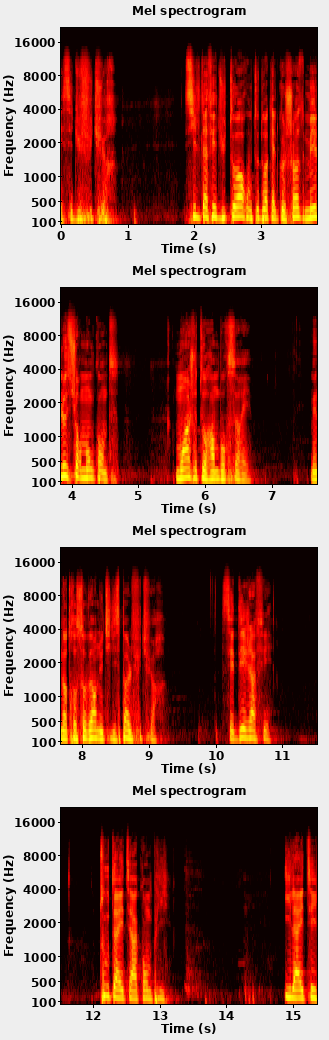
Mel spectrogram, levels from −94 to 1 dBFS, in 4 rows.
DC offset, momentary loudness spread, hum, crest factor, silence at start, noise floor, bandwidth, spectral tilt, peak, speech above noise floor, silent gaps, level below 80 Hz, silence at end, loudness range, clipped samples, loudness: under 0.1%; 14 LU; none; 18 dB; 0 s; -75 dBFS; 13 kHz; -6 dB/octave; -10 dBFS; 48 dB; none; -68 dBFS; 0 s; 7 LU; under 0.1%; -28 LUFS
